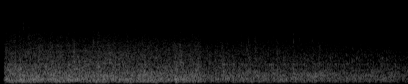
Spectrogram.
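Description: Applause from many people in a large chamber: a dense patter that dies away.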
